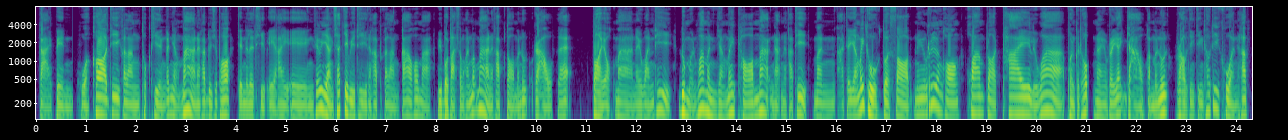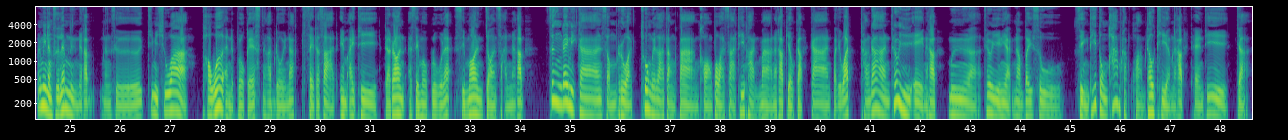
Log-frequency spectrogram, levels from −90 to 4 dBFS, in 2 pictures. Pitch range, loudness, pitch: 95-125 Hz, -16 LUFS, 105 Hz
